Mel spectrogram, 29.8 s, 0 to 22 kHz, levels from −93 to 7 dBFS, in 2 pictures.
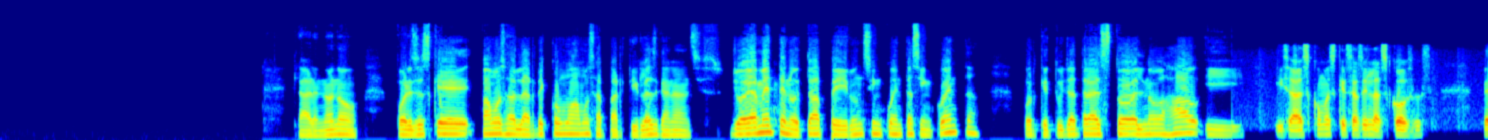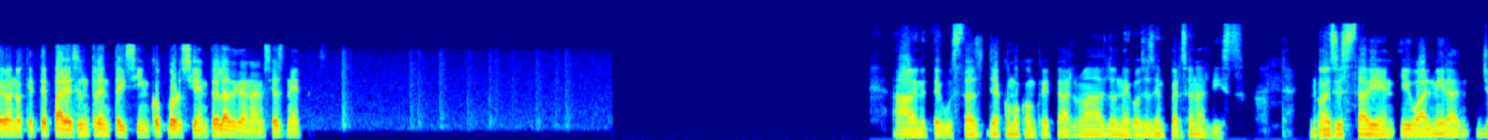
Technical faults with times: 12.32-21.00 input switched to a poorer device

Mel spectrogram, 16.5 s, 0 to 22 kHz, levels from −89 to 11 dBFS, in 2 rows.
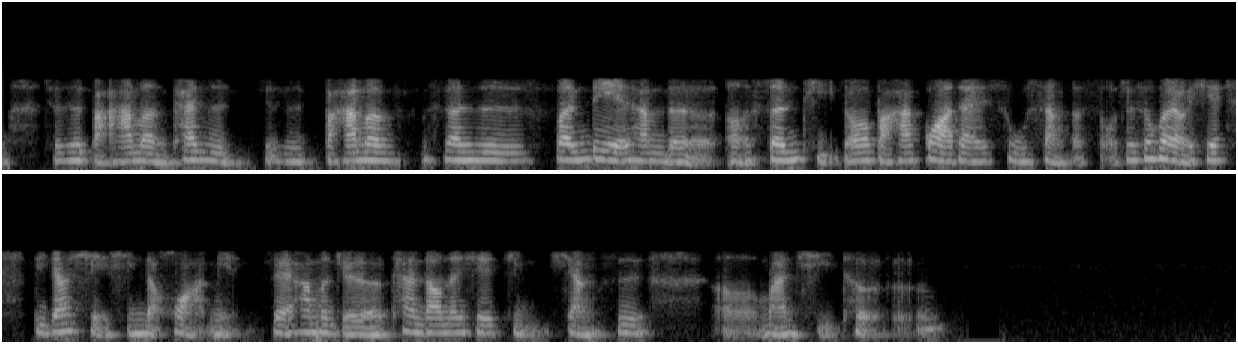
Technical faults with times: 0.00-16.46 GSM full-rate codec
10.32-10.35 lost GSM frames

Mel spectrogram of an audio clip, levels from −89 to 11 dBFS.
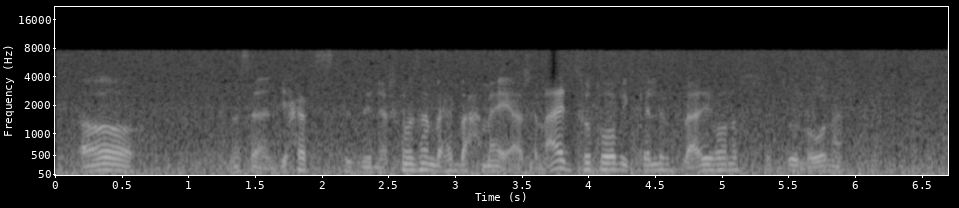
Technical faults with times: none

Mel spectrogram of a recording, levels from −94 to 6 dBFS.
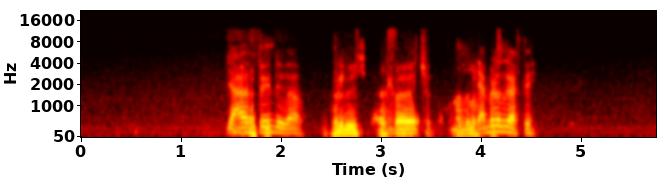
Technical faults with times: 1.75-2.04 speech suppressed in double talk
2.37-3.01 speech suppressed in double talk
3.33-3.80 speech suppressed in double talk
4.21-4.46 speech suppressed in double talk

